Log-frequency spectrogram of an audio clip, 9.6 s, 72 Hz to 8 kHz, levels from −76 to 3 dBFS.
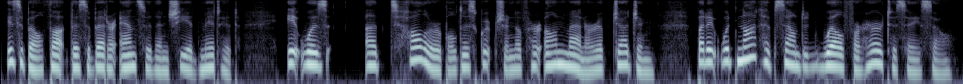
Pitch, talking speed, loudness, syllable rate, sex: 185 Hz, 200 wpm, -19 LUFS, 5.6 syllables/s, female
